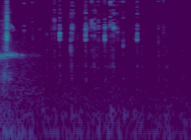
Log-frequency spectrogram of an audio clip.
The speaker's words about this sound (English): I heard typewriter clacking, so I just thought Vanessa joined us.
